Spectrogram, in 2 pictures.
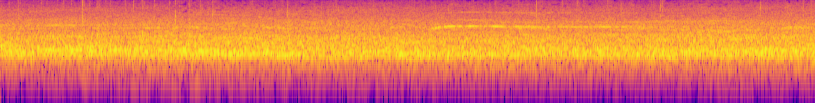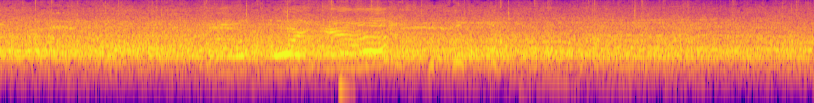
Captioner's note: cheers and applause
